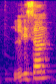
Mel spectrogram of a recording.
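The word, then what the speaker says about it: listen: शब्द के बाद अंत में STLE या STEN हो तो टी साइलेंट रहता है। इन शब्दों को यहां पर पढ़ेंगे, हसल, बसल, आप भी मेरे साथ बोलते रहें, बसल, नेसल, विशन, वेरी गुड, आसन, हैसन, लिसन, सन और मोइसन, इस तरीके से इनको पढ़ते हैं।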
